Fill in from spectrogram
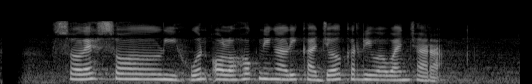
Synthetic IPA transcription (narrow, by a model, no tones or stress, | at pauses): sɔlɛhsɔlihunɔlɔɦɔk̚niŋalikad͡ʒɔlkɨrdiwawaɲt͡ʃaɾa̰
